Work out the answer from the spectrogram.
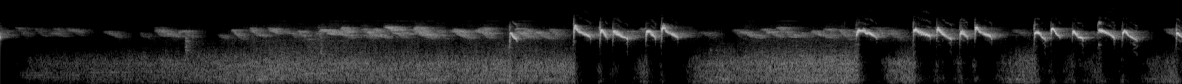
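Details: Captive white-eye singing on 23 March 2022, in warm humid weather: soft, hazy high twittering over background hiss for several seconds, then clearer, sharp, falling chirp phrases in irregular bursts near the end.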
